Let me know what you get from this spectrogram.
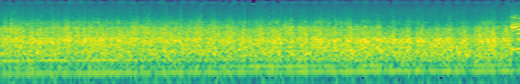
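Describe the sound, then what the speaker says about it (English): A cartoon flying contraption gives a steady, loud whir like a helicopter rotor, a dense continuous drone with a low hum and no pauses. "We're flying! Just like a helicopter, Spinner."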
